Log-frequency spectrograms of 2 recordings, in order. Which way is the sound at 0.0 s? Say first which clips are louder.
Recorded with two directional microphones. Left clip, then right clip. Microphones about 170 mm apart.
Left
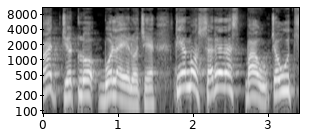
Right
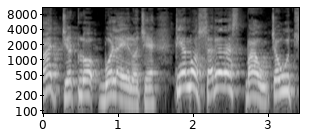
Left 7 dB; 30° left (ahead or behind).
